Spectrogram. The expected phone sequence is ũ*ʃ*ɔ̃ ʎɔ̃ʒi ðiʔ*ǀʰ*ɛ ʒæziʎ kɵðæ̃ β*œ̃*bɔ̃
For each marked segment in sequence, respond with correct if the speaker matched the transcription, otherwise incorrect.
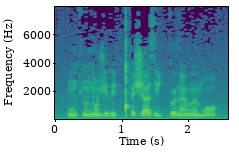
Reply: incorrect: ç, incorrect: ǃʰ, correct

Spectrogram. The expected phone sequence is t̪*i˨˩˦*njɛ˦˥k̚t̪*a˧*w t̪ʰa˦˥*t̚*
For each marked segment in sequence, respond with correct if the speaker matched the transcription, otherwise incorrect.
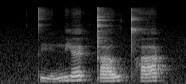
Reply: correct, incorrect: a˧˥, incorrect: k̚

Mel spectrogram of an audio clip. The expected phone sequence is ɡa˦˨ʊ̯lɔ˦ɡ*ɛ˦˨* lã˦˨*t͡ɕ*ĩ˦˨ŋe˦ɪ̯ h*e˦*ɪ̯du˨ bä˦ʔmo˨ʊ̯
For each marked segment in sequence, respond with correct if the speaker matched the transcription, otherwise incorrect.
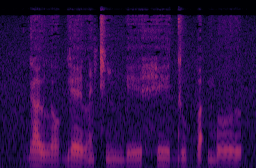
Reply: incorrect: ɛ˨, correct, correct

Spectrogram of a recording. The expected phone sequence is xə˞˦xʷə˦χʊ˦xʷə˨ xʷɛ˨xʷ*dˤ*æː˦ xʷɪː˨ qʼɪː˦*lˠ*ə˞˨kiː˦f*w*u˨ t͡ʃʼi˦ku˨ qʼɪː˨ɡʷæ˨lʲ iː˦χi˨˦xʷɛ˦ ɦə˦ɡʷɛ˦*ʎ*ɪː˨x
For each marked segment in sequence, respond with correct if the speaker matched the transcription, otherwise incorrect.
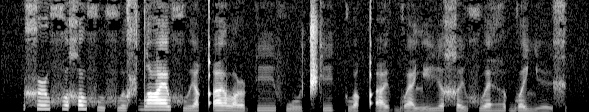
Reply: correct, correct, correct, correct

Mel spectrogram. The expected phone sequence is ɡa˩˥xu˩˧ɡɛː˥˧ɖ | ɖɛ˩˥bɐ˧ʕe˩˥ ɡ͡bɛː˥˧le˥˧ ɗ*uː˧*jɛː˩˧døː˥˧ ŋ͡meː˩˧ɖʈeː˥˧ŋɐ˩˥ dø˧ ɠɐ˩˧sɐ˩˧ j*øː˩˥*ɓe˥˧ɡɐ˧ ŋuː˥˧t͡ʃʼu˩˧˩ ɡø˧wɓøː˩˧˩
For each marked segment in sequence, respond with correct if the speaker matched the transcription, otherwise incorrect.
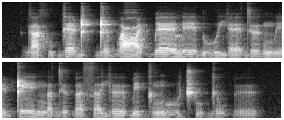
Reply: incorrect: uː˩˧, incorrect: øː˥˧

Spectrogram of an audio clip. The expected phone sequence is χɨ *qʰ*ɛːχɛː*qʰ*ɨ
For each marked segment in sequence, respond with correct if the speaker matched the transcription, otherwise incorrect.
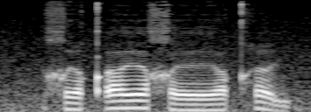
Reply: incorrect: qʼ, correct

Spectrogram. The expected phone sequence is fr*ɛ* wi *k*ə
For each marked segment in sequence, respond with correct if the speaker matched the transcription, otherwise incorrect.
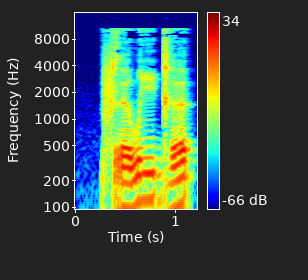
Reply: incorrect: ə, incorrect: ɡʱ

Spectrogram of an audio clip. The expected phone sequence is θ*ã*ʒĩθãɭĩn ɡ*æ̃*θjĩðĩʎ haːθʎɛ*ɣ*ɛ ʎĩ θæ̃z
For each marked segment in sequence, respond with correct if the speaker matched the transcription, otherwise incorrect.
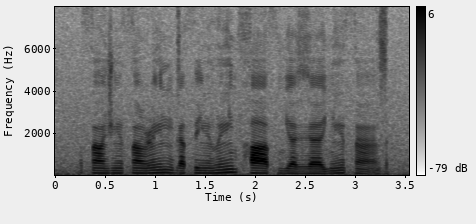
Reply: correct, incorrect: æ, correct

